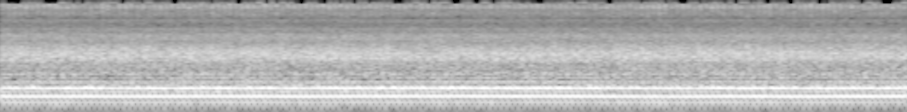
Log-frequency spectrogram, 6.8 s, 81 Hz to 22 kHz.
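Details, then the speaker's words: MTD 22-inch push mower 11-A084E029, possibly low on oil: a steady, even drone from the small single-cylinder with no misses, knocks or surging; it runs well, though the mower needs more work. "well it runs pretty good is this the part being low on oil this going to need a lot more work"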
